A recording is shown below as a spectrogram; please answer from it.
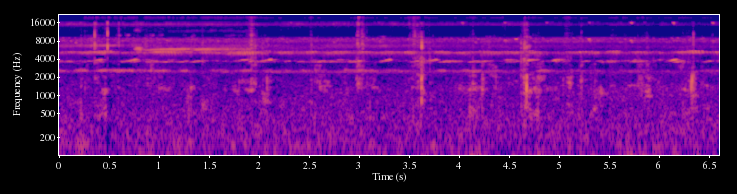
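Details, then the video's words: Field cricket calling mixed with water splashes: an unbroken, piercing high trill in stacked bands, punctuated every second or so by crisp splash and drip sounds. "Field Cricket + water splash sounds"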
